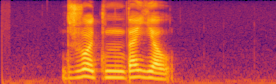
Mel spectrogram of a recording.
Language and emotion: Russian, angry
